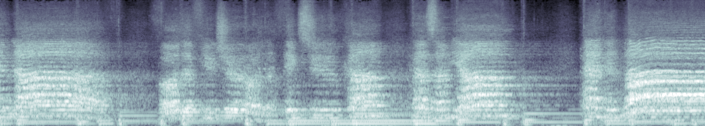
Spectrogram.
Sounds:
singing choir

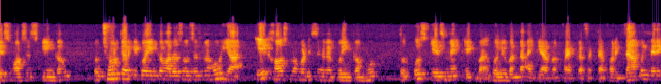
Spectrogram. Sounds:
speech

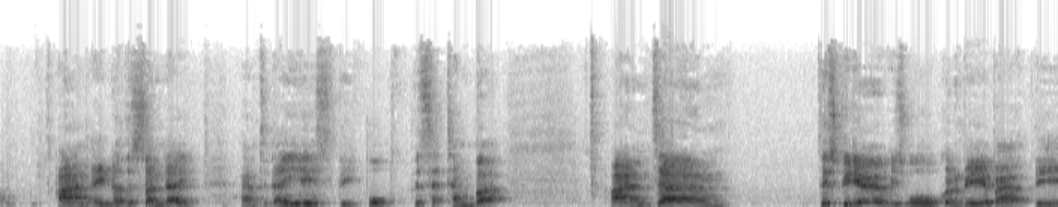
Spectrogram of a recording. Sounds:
speech

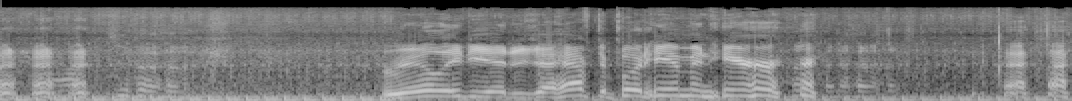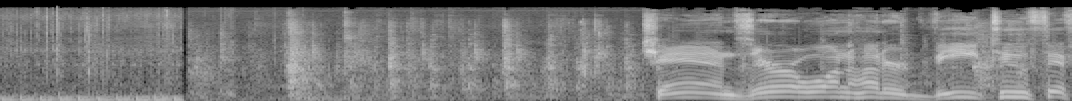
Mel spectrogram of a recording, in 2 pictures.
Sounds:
bull bellowing

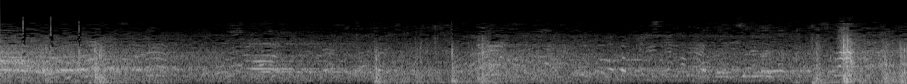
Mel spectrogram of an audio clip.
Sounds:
speech

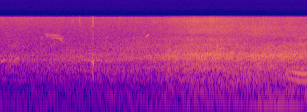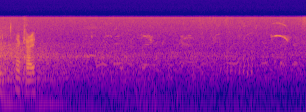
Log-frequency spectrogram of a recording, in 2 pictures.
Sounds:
livestock
speech
bird
rooster

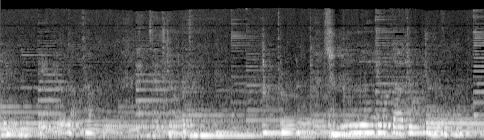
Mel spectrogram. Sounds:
guitar
strum
plucked string instrument
musical instrument
music
playing acoustic guitar
acoustic guitar

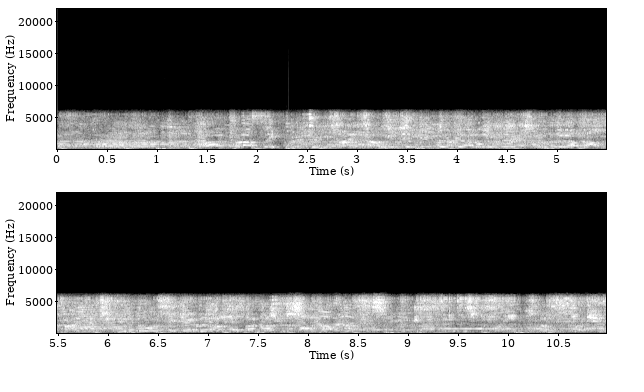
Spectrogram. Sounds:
music
speech

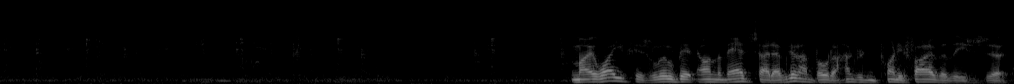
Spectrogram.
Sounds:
speech

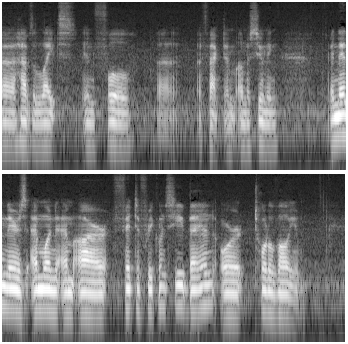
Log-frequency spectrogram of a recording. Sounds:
speech

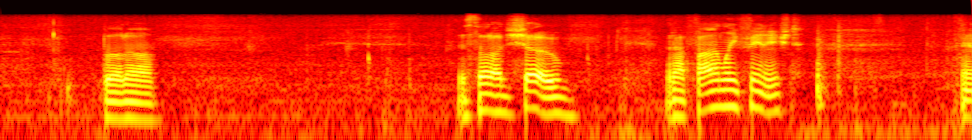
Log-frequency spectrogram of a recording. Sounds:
speech

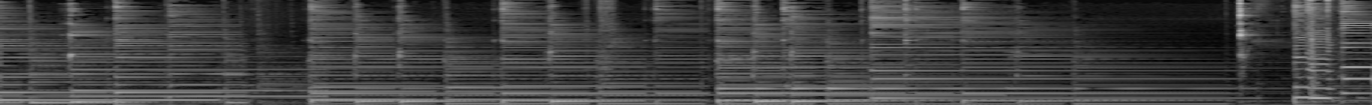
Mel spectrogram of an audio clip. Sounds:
music

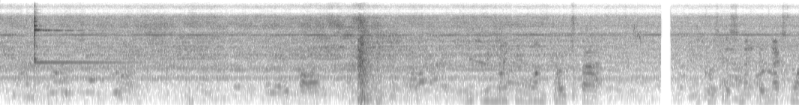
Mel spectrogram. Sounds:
speech

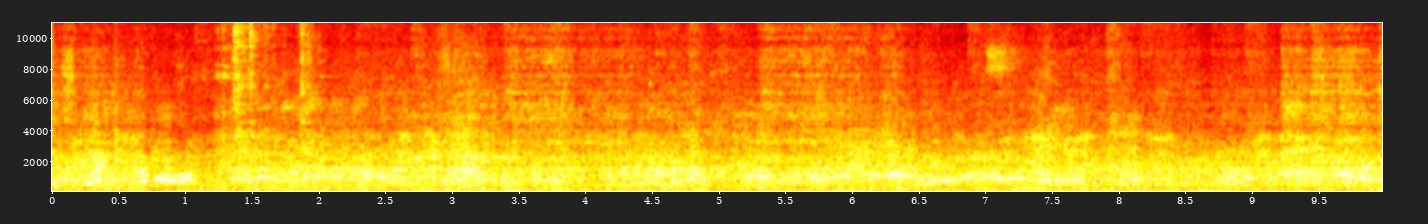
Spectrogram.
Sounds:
speech

